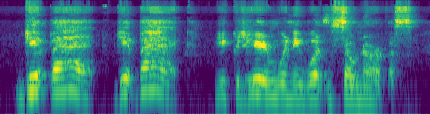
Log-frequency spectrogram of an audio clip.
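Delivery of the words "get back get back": put-on slow, drawn-out, mild holler. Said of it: "he kept hollering".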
